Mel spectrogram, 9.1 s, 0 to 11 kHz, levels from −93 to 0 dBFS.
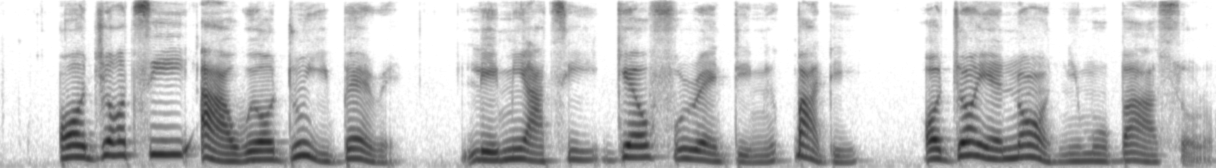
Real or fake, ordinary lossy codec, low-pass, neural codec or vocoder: real; none; none; none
